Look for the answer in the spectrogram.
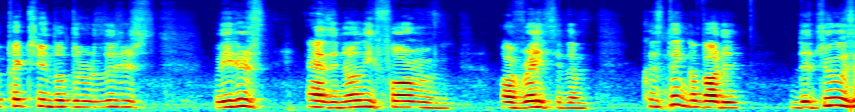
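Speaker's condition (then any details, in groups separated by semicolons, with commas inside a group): Cerebral palsy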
